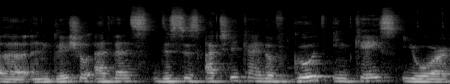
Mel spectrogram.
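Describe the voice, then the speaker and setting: Medium-pitched male voice with a non-native accent, fairly even intonation and a moderate pace, in a room with audible echo. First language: not English. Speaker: gaming streamer. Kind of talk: tutorial. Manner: halting, many fillers and restarts; unscripted.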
